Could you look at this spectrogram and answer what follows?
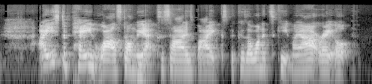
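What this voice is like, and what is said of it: Northern English accent. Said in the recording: “That works nicely with accent as well ... Representing the north. ... Only works in the north.”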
